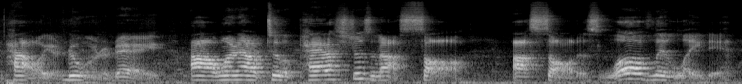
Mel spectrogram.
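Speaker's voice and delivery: put-on southern gentleman accent. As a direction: drawl it out like a Southern gentleman greeting a lady. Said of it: "Please do the southern gentleman".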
